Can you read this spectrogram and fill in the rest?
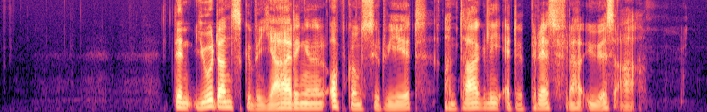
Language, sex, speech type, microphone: Norwegian, male, read, Shure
